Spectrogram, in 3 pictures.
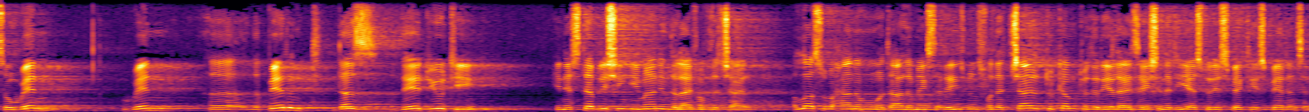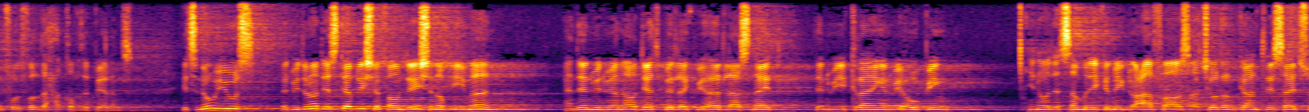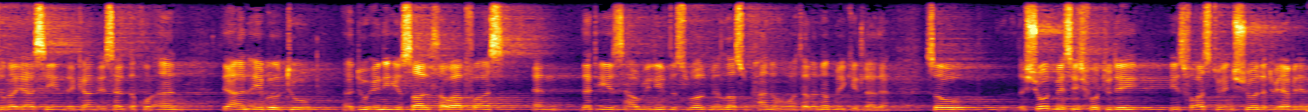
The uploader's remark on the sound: at the Houghton Masjid (West Street)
